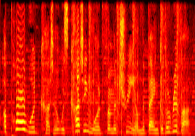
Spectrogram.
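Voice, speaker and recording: A woman with a fairly high voice reads a children's fable aloud in a slow, clear, even way. Background music plays plainly under her narration throughout. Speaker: storyteller. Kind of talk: scripted children's story narration.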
